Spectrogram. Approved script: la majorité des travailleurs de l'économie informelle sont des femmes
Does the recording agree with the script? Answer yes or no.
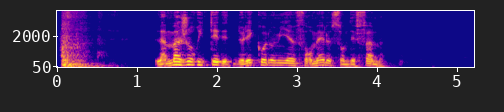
no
